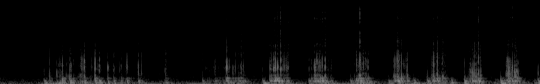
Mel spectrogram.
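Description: A round, flat, solid cork coaster is scratched with the tip of an X-Acto knife blade. The result is a run of short, dry, rasping strokes with a dull low body and faint bright edges, repeating at an uneven pace.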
